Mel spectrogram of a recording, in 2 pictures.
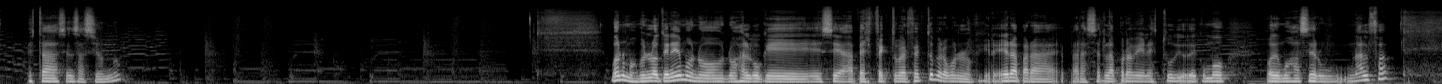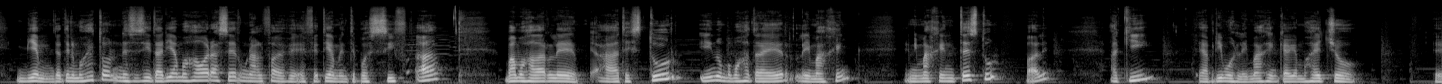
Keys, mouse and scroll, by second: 0.2 middle click, 6.6 scroll down 1, 7.1 middle click, 7.1-7.5 scroll down 3, 9.3 scroll up 1, 11.0 middle click, 11.0-12.0 scroll down 2, 14.8 click, 15.5-16.3 scroll down 4, 16.1 middle click, 18.5 shift+a.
